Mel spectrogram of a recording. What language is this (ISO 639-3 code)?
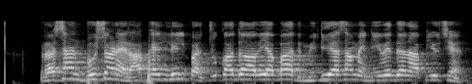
guj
